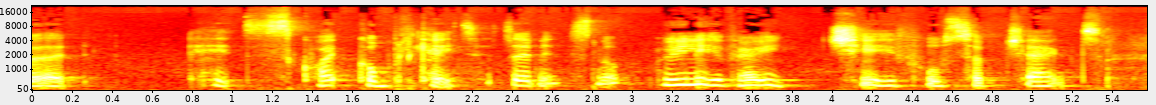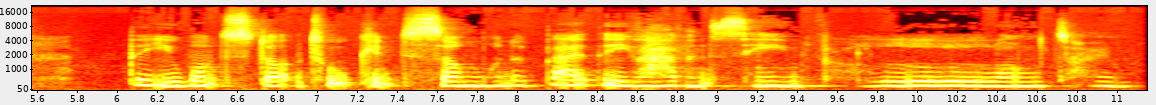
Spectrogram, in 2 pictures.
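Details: Adult woman, a teacher, with adductor-type spasmodic dysphonia, a neurological voice box disorder with muscle spasms during speech, diagnosed 2020 by an ENT specialist; shaky voice, getting stuck at sentence starts and middles; adductor spasmodic dysphonia.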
